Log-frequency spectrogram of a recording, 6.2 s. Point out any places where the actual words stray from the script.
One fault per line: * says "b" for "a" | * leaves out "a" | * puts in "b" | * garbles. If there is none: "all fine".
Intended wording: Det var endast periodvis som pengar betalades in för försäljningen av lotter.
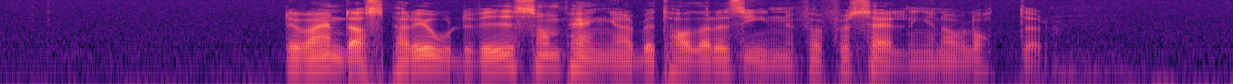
all fine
